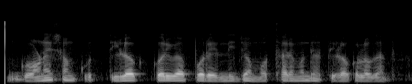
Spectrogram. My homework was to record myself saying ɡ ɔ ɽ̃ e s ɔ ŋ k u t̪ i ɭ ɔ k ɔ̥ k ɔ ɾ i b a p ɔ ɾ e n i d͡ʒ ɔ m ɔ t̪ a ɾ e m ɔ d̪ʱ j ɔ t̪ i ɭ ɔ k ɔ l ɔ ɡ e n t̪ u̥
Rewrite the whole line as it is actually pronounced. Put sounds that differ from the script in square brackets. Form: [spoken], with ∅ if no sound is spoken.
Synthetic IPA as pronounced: ɡ ɔ ɽ̃ e s ɔ ŋ k u t̪ i ɭ ɔ k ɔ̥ k ɔ ɾ i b a p ɔ ɾ e n i d͡ʒ ɔ m ɔ [t̪ʰ] a ɾ e m ɔ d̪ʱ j ɔ t̪ i ɭ ɔ k ɔ l ɔ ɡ [a] n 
